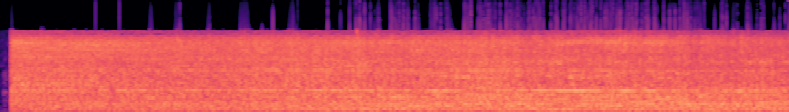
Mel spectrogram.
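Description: Steady rumble and hiss of a vehicle in motion, cutting in abruptly, with a faint steady tone running through it.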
